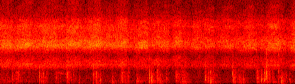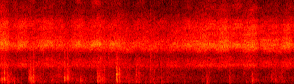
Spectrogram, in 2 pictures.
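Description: Footsteps going down stone steps and along a dirt passage, about two or three a second. Under them is a steady, high-pitched drone of cicadas.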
